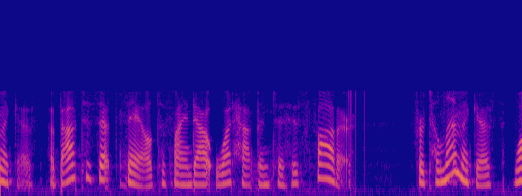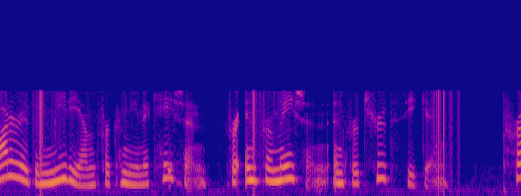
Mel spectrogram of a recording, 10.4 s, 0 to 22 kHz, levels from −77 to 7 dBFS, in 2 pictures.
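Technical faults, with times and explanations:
Throughout, filter restarted on every block: a steady buzz at 50 Hz runs under the speech, rising and falling with its level. A filter here clears its internal state at each block boundary and begins again from silence, so every block opens with a small step before the filter settles. Those repeated steps fuse into a buzz at the block rate, which points to blocks of about 20 ms. The buzz grows with louder passages and fades with quieter ones because each transient scales with the signal entering the filter.
3.48–3.65 s, 5.55–5.65 s, 7.74–7.87 s and 9.53–9.83 s, bit errors on a digital phone line: short bursts of sharp ticks and crackle sit over speech that otherwise passes unchanged. The bursts fall just after "what happened to his", between "water is" and "for communication for", just after "for communication for", and near the end. On this G.711 mu-law telephone path, whose narrow band is audible throughout, a flipped bit alters a single 8-bit sample. 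A flip in the sign or a high-order bit throws that sample far off and produces a click. At an error rate well under one percent, these scattered hits sound like crackle, and the longest burst, near the end, is the densest.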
